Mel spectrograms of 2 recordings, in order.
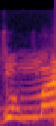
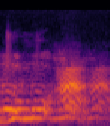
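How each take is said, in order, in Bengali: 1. m দ্বিত্ব হয়ে একটি লম্বা ধ্বনিতে পরিণত হয়। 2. একটি একক m, এর পরে আলাদা স্বরধ্বনি। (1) "শব্দটি জুম্মা নয়" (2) "শব্দটি হলো জুমুআ"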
